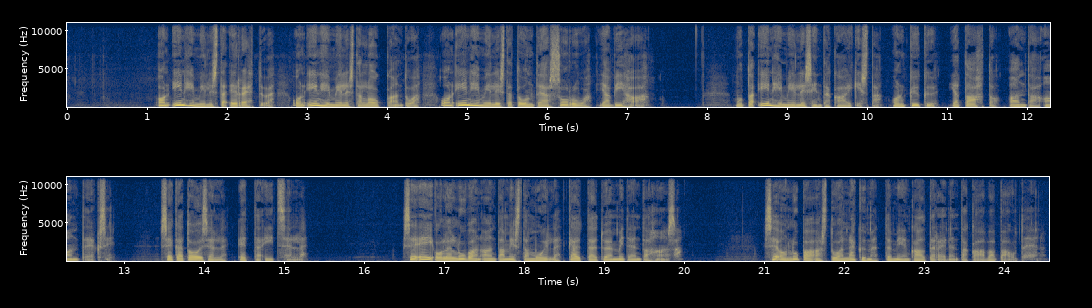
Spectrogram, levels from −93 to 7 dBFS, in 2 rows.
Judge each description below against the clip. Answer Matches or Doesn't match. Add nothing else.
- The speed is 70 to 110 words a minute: Matches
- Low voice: Doesn't match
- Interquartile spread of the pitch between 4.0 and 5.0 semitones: Matches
